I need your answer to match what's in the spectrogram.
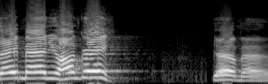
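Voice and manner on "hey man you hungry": mock high yell as if calling across a distance. Retelling how he called out his car window to a man, retelling a yell. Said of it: "I rolled down the window and I yelled over".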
